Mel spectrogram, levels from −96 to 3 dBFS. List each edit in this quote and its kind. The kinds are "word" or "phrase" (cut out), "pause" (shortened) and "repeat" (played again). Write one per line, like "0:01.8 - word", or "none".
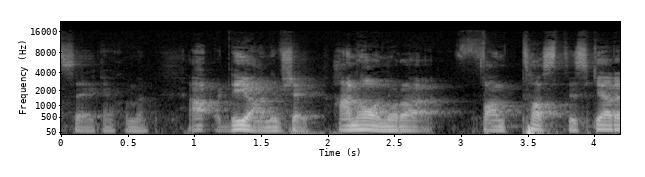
0:02.0 - pause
